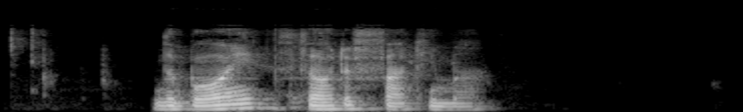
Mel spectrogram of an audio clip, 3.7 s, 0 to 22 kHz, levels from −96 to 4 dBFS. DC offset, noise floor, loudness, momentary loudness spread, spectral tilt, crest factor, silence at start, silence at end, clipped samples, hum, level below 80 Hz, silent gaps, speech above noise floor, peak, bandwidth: under 0.1%; under -90 dBFS; -22 LUFS; 15 LU; -7.5 dB/octave; 22 dB; 0.8 s; 1.3 s; under 0.1%; none; -62 dBFS; none; over 69 dB; -2 dBFS; 7.8 kHz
